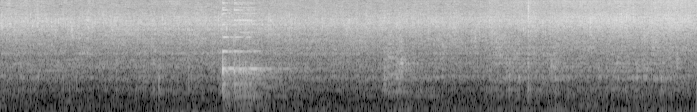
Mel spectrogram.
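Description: Turmeric being stirred into a tomato and okra curry in a pan on the stove, giving a steady soft sizzle with a couple of brief scraping strokes and no voices.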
